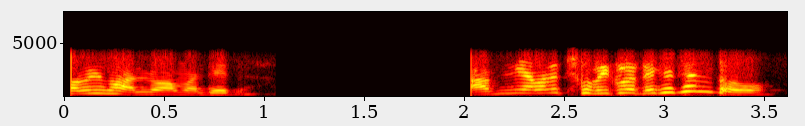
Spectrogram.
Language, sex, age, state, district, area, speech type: Bengali, female, 45-60, West Bengal, Purba Medinipur, rural, conversation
